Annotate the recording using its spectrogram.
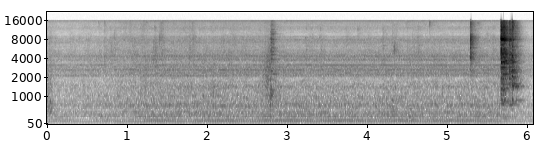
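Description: Steady low hum of a kitchen appliance or fan, with a faint click midway and one sharp clatter near the end, as a utensil knocks against a metal saucepan on the stove.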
